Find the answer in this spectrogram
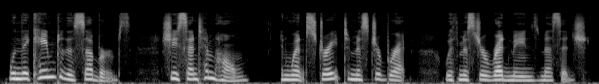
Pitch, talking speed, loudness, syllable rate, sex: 220 Hz, 200 wpm, -19 LUFS, 5.0 syllables/s, female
